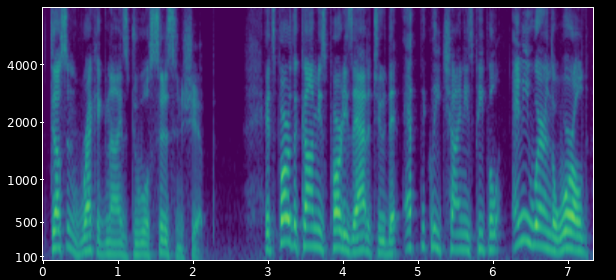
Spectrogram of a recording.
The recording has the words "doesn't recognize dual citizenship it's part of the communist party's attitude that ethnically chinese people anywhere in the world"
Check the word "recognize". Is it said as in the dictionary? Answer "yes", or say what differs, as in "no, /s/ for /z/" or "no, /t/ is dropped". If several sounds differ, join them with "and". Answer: yes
